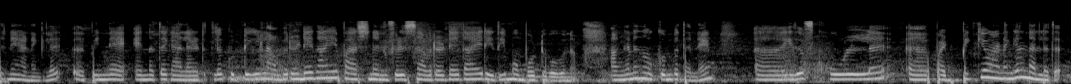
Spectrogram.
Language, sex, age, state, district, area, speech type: Malayalam, female, 18-30, Kerala, Idukki, rural, spontaneous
